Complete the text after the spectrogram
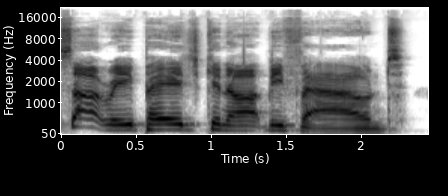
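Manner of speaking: odd put-on British accent. Quoting a missing web page's message to listeners, weird British voice. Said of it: "I suppose it's going into a British thing".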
